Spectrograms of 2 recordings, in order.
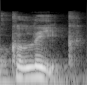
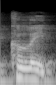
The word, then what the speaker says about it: colleague: so alone e so colleague colleague it's incorrect so colleague colleague only this so I don't know why but we often hear click click no colleague colleague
